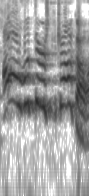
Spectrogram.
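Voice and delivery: squealing high with delight at spotting Pachaco; high, thrilled gush, like a fan spotting a mascot; excited squeal. Retold or imitated. Voice actor spots her own costumed character, squealing high.

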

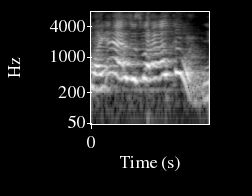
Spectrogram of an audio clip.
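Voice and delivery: very high, breezy showman. Retold or imitated. Joking as [name] about inventing rock, very high. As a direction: shrug it off way up high.

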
